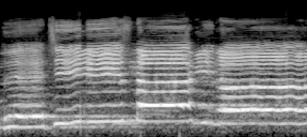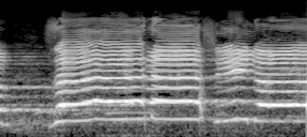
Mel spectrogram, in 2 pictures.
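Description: A young girl singing a song into a microphone with no accompaniment, on long held notes that step up and down, with a short break for breath about three seconds in.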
